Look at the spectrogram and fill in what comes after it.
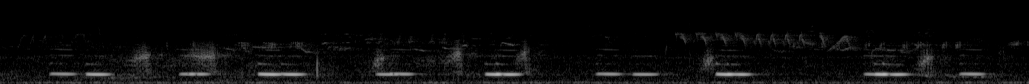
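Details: Forest-pond chorus of European fire-bellied toads with pool frogs: about a dozen gentle, hollow low hoots, often in pairs, steadily repeated, while pool frogs add buzzy, rasping rattles higher up.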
